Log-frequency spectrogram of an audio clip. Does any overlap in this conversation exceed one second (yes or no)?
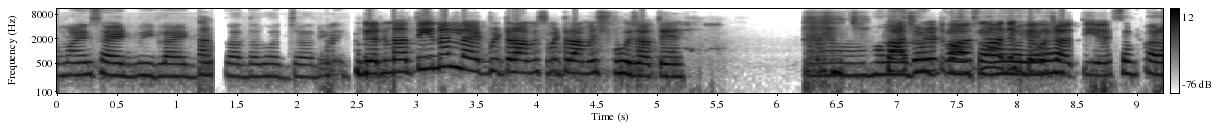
yes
